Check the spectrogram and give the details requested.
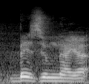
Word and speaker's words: Bezumnaya: In your last album, we have a song called Bezumnaya. I'm sorry for the pronunciation. That's right. That's right. Nailed it. You nailed it.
